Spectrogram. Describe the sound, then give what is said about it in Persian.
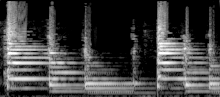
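A four-stringed instrument plays a short phrase of about seven sharply attacked, ringing notes in an uneven rhythm, fairly loud, with no voices. “مثل این ساز چهار تا سیب داره این سیم اولش ورش دارید و”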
